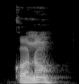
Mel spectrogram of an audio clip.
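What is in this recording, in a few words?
"koono", Bambara; animaux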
